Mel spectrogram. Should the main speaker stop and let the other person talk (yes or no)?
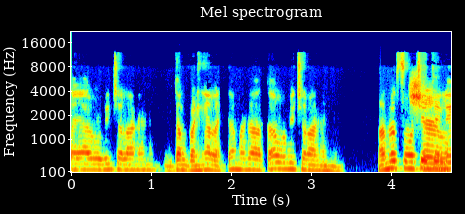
no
